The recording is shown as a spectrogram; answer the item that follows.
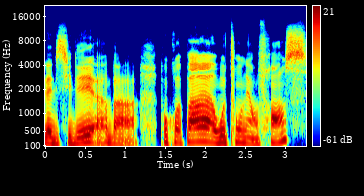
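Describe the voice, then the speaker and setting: A woman with an English accent, fairly low pitch and a dark, mellow tone, at a moderate pace against a quiet background. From US, South Florida. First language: English (speaking French). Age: 30s. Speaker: fitness coach. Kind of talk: podcast interview.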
